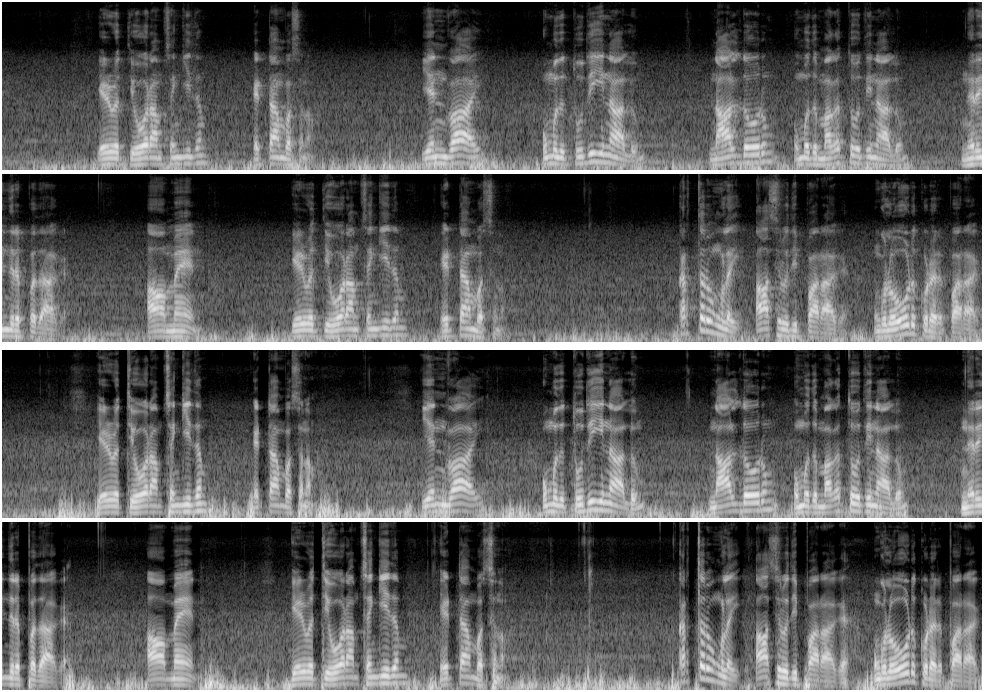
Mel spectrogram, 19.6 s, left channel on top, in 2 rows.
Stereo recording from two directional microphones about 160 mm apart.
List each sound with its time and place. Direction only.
0.9 s speech: 60° right (ahead or behind)
4.2 s speech: 45° right (ahead or behind)
9.6 s speech: 60° right (ahead or behind)
11.5 s speech: 60° right (ahead or behind)
16.6 s a sound: 60° right (ahead or behind)
17.0 s speech: 60° right (ahead or behind)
